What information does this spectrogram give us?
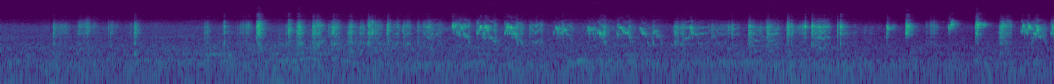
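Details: Two pet budgerigars kept at home, giving rapid, continuous chirping and chattering: dense bursts of short, bright notes tumbling over one another, some squeaky and some scratchy, with no other clear sounds.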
